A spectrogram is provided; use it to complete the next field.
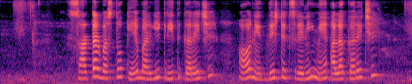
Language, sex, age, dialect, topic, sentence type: Maithili, female, 31-35, Eastern / Thethi, agriculture, statement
